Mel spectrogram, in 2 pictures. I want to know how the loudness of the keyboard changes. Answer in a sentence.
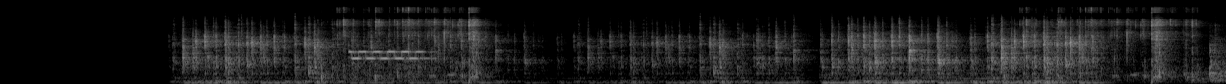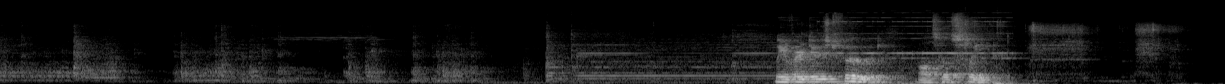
The loudness of the keyboard goes down, then up.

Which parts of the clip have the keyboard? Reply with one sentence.
You can hear the keyboard from 1.7 to 11.1 s.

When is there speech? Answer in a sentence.
You can hear the speech from 20.0 to 22.4 s.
